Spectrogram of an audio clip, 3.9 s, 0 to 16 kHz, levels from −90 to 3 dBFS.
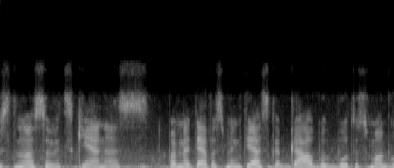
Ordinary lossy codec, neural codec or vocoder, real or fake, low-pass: Opus, 24 kbps; codec, 16 kHz, 2 kbps, FunCodec, trained on LibriTTS, 25 frames a second; fake; 7.2 kHz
